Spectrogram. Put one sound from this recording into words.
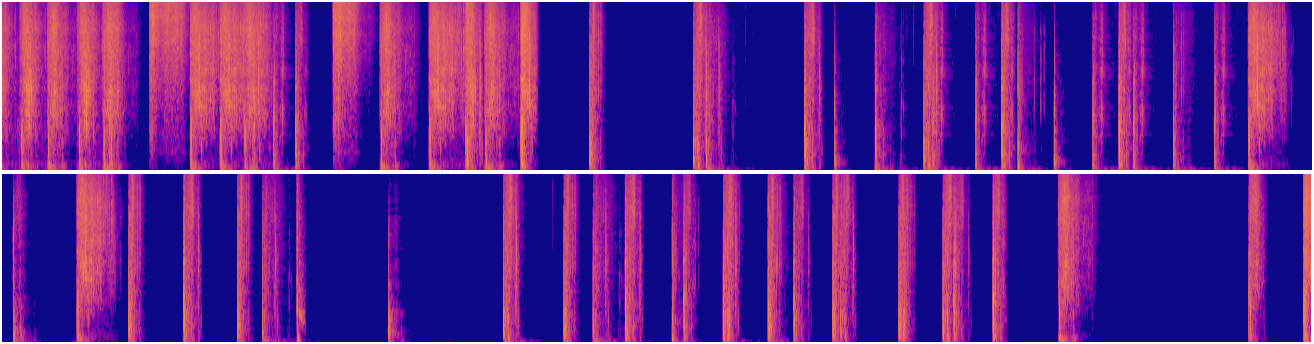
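Blocks crunch and thud as they are dug out and placed, in quick repeated bursts.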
